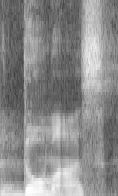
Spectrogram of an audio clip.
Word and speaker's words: Dumas: French authors in history Alexandre Dumas in French actually it is pronounced as Duma so from now onwards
